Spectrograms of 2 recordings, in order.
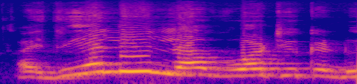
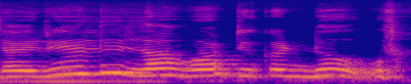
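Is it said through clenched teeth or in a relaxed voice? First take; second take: relaxed voice; clenched teeth. First: It is said in a relaxed, open voice. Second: It is said grudgingly through clenched teeth.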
